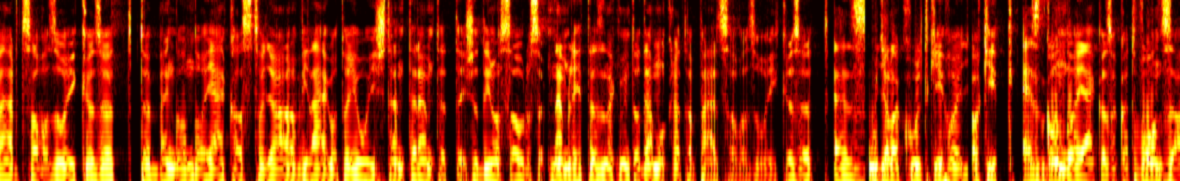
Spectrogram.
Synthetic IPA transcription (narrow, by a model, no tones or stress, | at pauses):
paːrt̪sɒvɒzoːjikø̞zøt̪ːøbːɛŋɡo̞nd̪o̞jːaːkɒst̪ho̞ɟɒvilaːɡo̞t̪ɒjoːiʃt̪ɛnt̪ɛɾɛmt̪ɛt̪ːɛḛːʃɒd̪ino̞sɒuɾuso̞̰knɛmleːt̪ɛznɛkmint̪ɒd̪ɛmo̞krɒt̪ɒpa̰ːrt̪sɒ̰vɒ̰zo̰ːjikøzøt̪ːɛzuːɟɒlɒkult̪kiɦo̞ɟɒkikɛzd̪ɡo̞nd̪o̞jːaːkɒzo̞kɒt̪vo̞nzɒ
